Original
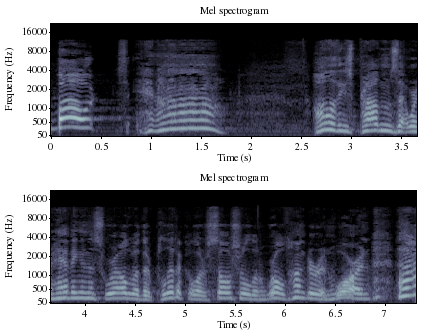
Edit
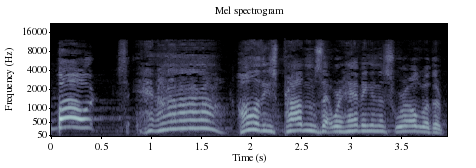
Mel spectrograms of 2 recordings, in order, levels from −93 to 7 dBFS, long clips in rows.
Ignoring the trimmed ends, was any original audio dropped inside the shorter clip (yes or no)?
yes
